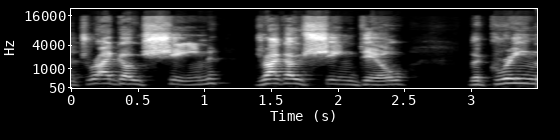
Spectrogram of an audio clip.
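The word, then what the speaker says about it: Drăgușin: D after the and I'm told it's pronounced like this after the Drago Sheen Drago Sheen deal the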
